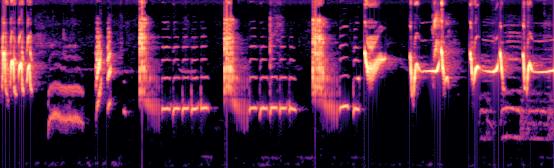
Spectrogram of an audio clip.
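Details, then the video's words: Master recording of Asian pied starling song meant to prompt a silent caged bird to sing: chattering notes, low fluty whistles, sharp clicks with long flat tones, ending in wavering high whistles. "CARA MENGATASI BURUNG JALAK MALAS BUNYI ~ MASTERAN BURUNG JALAK SUREN"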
